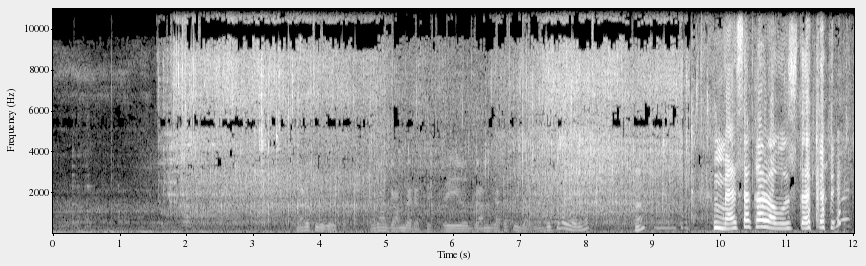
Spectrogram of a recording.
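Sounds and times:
oil hissing in hot pan: 0:01.6 - 0:12.0.

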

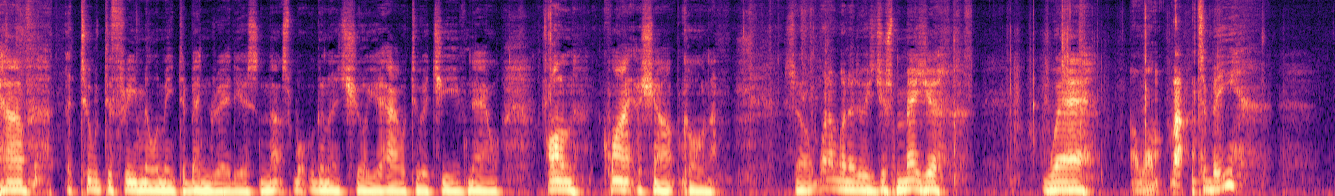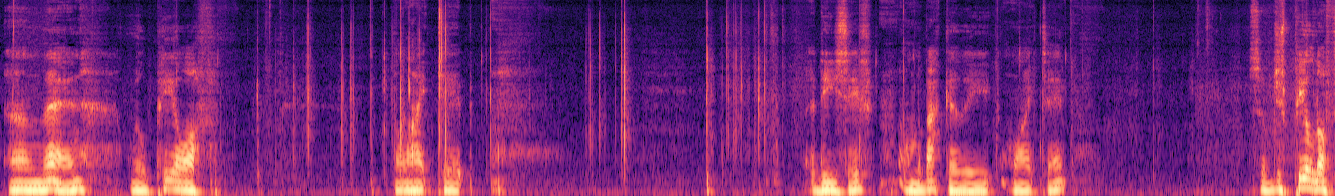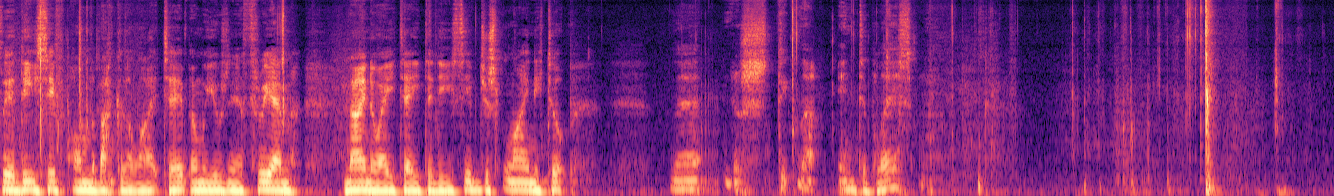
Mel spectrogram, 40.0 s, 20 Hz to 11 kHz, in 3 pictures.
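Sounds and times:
light tape rustling: 0:06.6 - 0:13.7, 0:15.3 - 0:18.4, 0:19.1 - 0:31.6, 0:33.6 - 0:40.0.

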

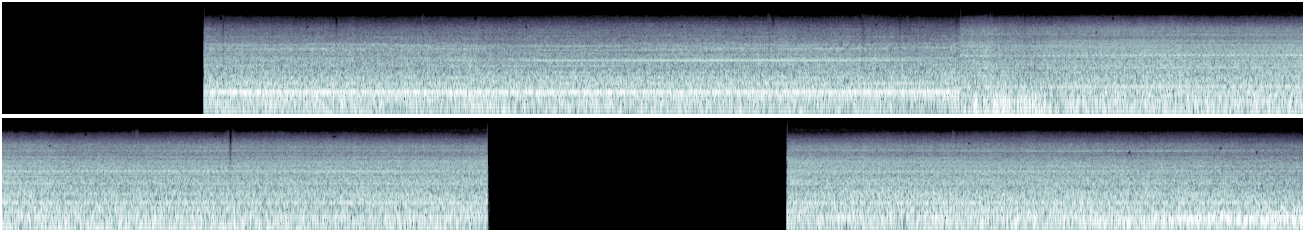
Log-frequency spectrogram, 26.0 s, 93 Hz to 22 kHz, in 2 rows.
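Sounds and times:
ultralight aircraft engine humming: 0:02.0 - 0:17.9, 0:20.9 - 0:26.0
rushing air: 0:02.2 - 0:17.9.

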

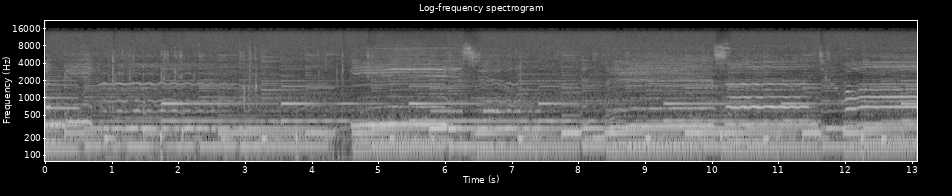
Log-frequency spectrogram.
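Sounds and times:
soft instrumental accompaniment: 0:00.0 - 0:13.0
voices singing long notes: 0:00.0 - 0:13.0.

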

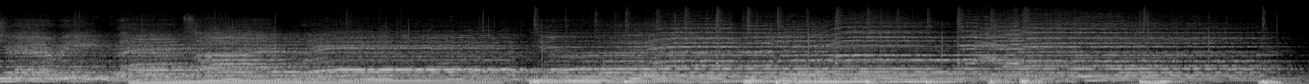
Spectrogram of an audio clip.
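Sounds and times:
choir singing held notes: 0:00.0 - 0:13.0
orchestral backing: 0:00.0 - 0:13.0.

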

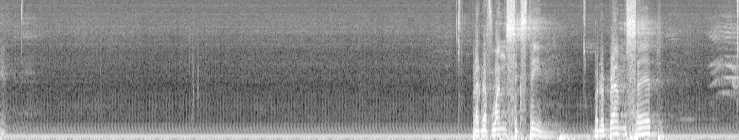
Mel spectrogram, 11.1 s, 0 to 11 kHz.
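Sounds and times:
low electrical hum: 0:00.0 - 0:11.0
sound system hiss: 0:00.0 - 0:11.0.

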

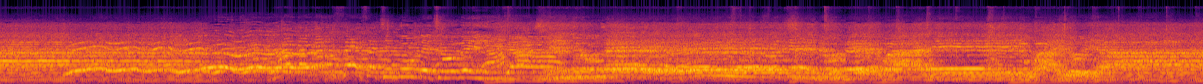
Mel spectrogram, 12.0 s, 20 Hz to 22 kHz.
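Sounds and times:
women singing together: 0:00.0 - 0:03.5, 0:04.8 - 0:12.0.

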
